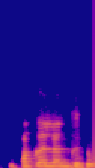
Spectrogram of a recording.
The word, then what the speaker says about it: अकलंक देव: उन्होंने बताया कि तत्वात्र सूत्र में भी लोभ देवती शिखा correct pronunciation pronunciation is Akalankadev. अकलंक देव, Akalankadev, not Ankalank.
